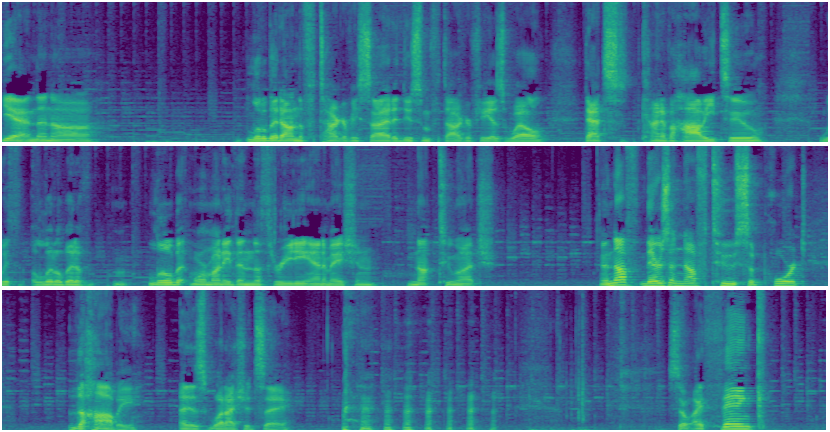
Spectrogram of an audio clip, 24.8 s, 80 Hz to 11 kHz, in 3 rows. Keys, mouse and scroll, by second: 24.2 ctrl+s.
